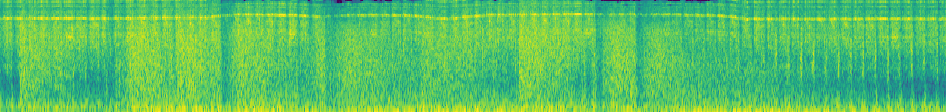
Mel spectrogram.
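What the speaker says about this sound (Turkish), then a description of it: "Her tarafına vurdu roket." Rocket explosions in GTA San Andreas during a helicopter and plane training mission, heavy low booming blasts rolling continuously for several seconds with dense rumbling, no talk.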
